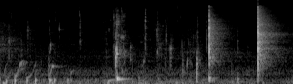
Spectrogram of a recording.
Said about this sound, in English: And let me take my water right here because I'm getting parched as I'm speaking.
